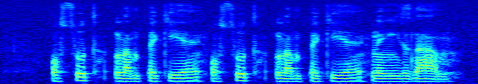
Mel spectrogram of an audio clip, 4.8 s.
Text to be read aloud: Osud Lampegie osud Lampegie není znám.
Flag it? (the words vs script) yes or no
no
